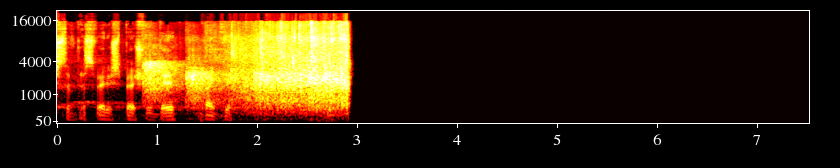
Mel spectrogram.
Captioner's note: audience applauding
